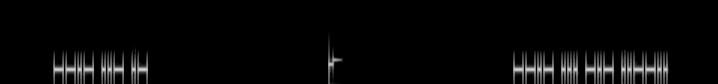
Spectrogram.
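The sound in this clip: Morse code Q-code sent at 40 words per minute: two clusters of rapid, steady-pitched beeps separated by a long silence, broken once by a single short blip.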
